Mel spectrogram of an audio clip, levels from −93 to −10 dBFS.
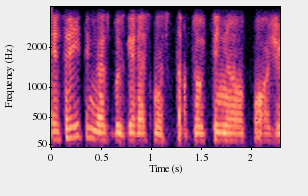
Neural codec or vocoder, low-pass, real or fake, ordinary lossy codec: vocoder, 22.05 kHz, 80 mel bands, WaveNeXt; 3.6 kHz; fake; Opus, 16 kbps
